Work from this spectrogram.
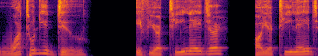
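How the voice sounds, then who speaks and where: On a very clean recording with a silent background, a man with a Jamaican accent speaks at a very slow pace. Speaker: podcast co-host. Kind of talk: casual chat. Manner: animated.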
